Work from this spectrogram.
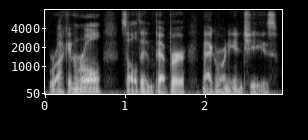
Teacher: The a turns into a schwa and the d usually gets dropped completely because stopping the air flow for a d takes too much work.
